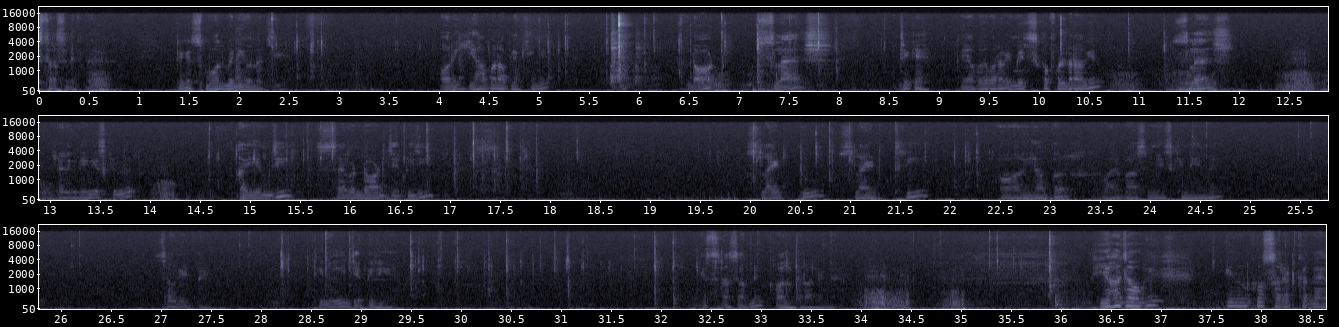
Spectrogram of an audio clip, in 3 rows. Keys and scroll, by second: 7.8 ctrl+space, 17.0 ctrl+c, 17.5 ctrl+v, 33.3 ctrl+s.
